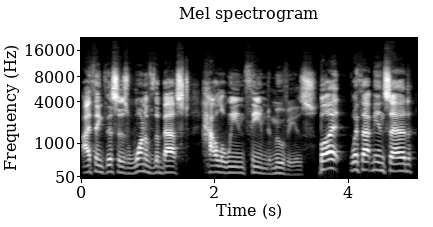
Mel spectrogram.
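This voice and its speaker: A man's voice: mid-range voice, expressive, unhurried, a bit bright. A man hosting a casual film review, talking in an informal, enthusiastic, slangy and opinionated way. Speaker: movie reviewer, video host.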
